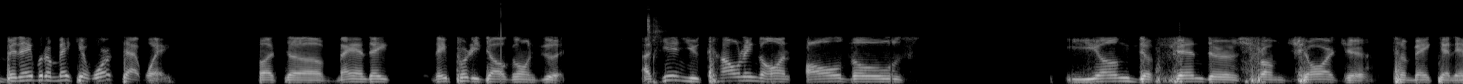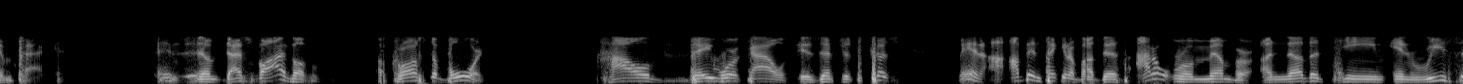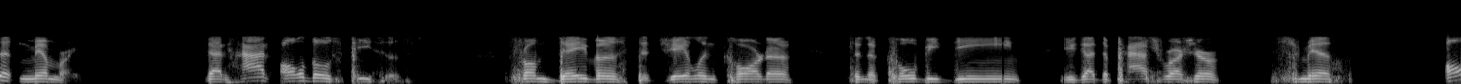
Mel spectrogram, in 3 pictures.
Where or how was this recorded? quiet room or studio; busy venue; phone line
phone line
